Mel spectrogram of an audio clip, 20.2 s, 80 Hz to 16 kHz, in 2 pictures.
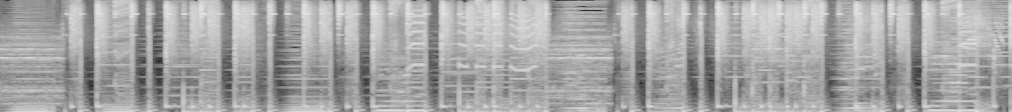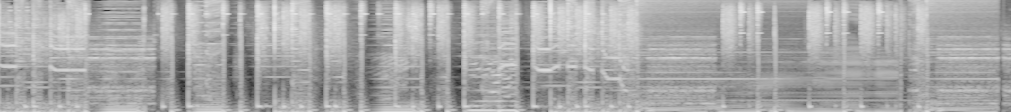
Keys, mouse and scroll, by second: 3.2 scroll up 2, 7.2 ctrl+scroll down 2, 8.9 ctrl+scroll up 2, 9.2 ctrl+scroll down 2, 10.3 ctrl+scroll down 2, 10.6 ctrl+scroll up 2, 11.7 ctrl+scroll down 2, 12.4 ctrl+scroll down 2, 13.4-14.0 ctrl+scroll up 3, 14.3-14.6 scroll down 2, 14.8 ctrl+scroll up 2, 15.1 ctrl+scroll down 2, 15.8 scroll down 2, 19.0 click, 19.4 ctrl+scroll up 2, 20.1 space.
